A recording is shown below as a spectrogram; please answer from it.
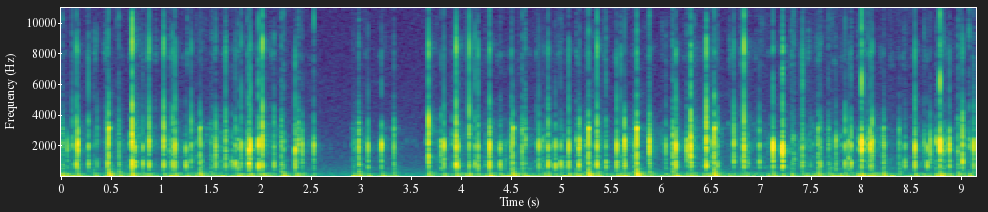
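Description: Fingertips of both hands type fast on a compact pink-white mechanical keyboard with thick plastic XDA keycaps, a polycarbonate plate and linear switches, resting on a desk mat. A dense run of short, crisp clacks centered around 2 kHz with a bright top end breaks off in a brief pause near the three-second mark, then continues steadily to the end.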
